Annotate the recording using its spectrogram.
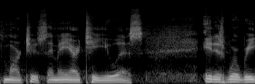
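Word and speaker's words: μάρτυς: word in the new testament the word is pronounced martus you shall be witnesses unto me it's martus m-a-r-t-u-s it is where we get our english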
